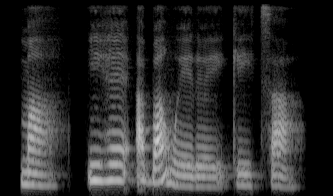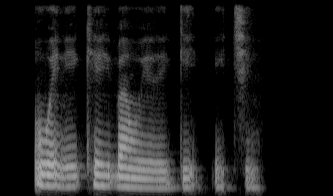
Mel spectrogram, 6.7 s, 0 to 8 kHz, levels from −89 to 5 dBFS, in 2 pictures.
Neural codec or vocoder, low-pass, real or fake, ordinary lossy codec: codec, 16 kHz, 0.4 kbps, LongCat-Audio-Codec; 7.2 kHz; fake; none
